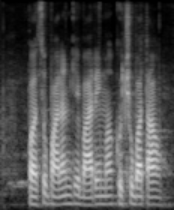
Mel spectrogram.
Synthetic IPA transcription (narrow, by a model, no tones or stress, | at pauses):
pəsupalənkebaɾemãkʊt͡ʃʰubət̪ao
